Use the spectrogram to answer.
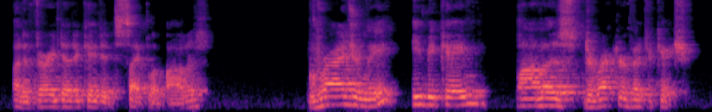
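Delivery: ordinary talk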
